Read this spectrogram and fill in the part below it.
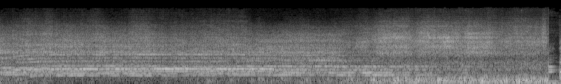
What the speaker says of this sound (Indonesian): Ini adalah kereta uap warna kuning.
